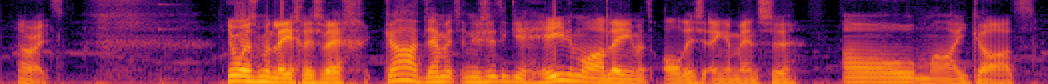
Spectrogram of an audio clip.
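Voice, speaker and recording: Young male gaming host from the Netherlands, slightly higher voice, sore throat, excitable running commentary over faint game music. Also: dry recording. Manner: excitable, mixes English phrases, talks to viewers as 'jongens'. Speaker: gaming YouTuber. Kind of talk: casual Let's Play commentary.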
